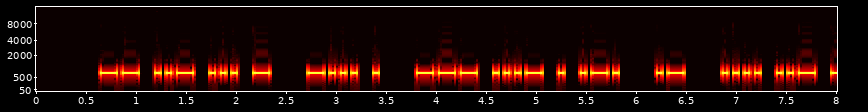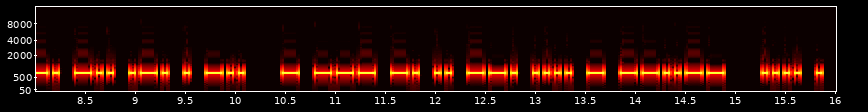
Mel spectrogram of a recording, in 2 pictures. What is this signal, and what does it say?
Morse code, heard as a keyed tone, about 22 wpm, 700 Hz. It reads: MUST BE OVER A HUNDRED TONIGHT, HE
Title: Sentences from Top 1000 Words - Review Part 2 - 22wpm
